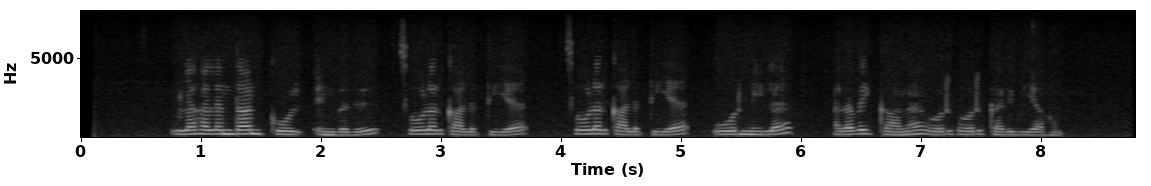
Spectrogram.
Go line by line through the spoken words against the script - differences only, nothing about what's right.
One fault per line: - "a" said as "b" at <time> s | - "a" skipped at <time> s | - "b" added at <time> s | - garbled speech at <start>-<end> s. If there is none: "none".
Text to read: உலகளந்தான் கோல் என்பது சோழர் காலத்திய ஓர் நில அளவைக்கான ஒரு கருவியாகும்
- "சோழர் காலத்திய" added at 4.0 s
- "ஒரு" added at 7.4 s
